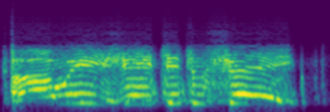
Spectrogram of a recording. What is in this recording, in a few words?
aircraft damaged mood med, speech fr; War Thunder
